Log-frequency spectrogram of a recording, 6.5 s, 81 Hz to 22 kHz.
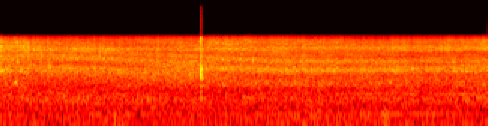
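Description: Steady, distant running of a micro RC outrigger hydroplane's 10 g brushless outrunner motor and 20 mm metal prop as the boat runs across the water, with a single short click about halfway through.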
